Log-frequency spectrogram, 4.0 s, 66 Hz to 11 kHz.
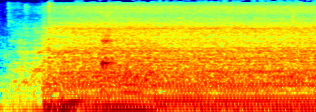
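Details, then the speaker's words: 2004 Honda Metropolitan scooter, sat four years, after carburetor clean and fuel system priming: idles basically perfectly, steady even putter with no choppiness or stumbling like before; normal idle. "now it idle is basically perfectly there's no like choppiness like there was before"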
